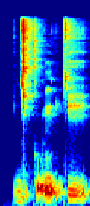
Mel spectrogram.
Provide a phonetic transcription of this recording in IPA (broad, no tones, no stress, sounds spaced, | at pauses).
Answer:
ɟ ḭ k o̰ n ḭ c i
